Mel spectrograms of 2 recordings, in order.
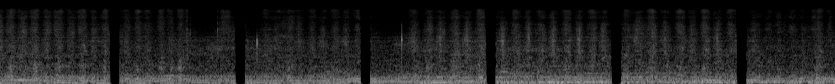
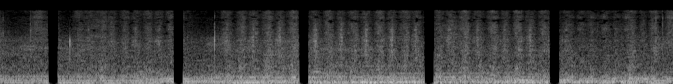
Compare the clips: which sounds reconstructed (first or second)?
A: first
